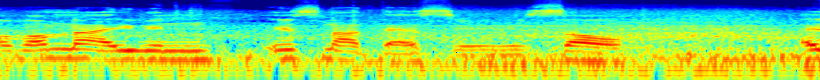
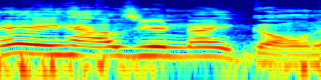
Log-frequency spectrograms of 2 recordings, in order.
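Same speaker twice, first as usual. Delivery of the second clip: mock sarcasm, openly laid on, pointed sarcastic tone; 4 semitones higher than usual. Retelling what they said to a woman who pushed them; retelling a sarcastic greeting. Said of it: "In a sarcastic way".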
